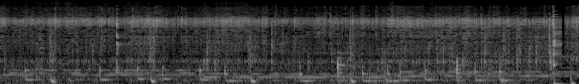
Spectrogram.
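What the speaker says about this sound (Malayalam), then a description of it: "ഇതിലിട്ടിട്ട് ഈ എണ്ണയിലിട്ടിട്ട് ഒന്ന് വഴറ്റണം." Lemons being stirred and fried in sesame oil after the mustard seeds have popped, a continuous close sizzle broken by repeated scraping and clinking strokes of a spoon in the pan, with no voices.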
